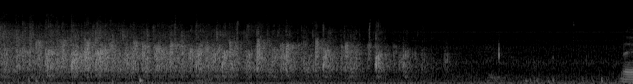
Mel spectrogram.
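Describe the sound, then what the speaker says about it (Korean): Inside a church, the congregation claps to welcome a speaker to the front, a full round of applause that slowly thins and fades toward the end. "나오실 때 박수로 환영하겠습니다."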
